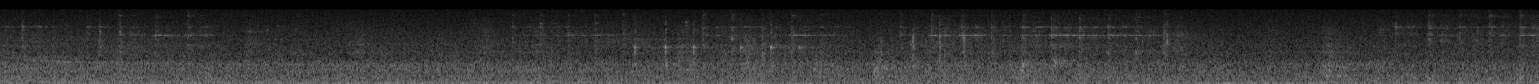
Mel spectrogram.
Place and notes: Neubau im Guting, Taipei, 20081212 Mittag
